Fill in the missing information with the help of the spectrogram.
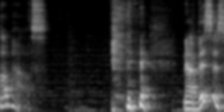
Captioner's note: laughs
